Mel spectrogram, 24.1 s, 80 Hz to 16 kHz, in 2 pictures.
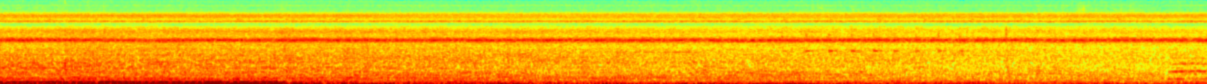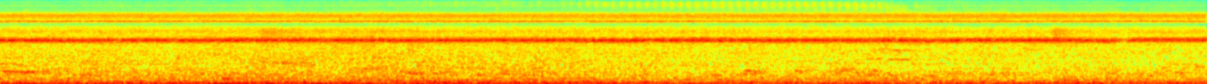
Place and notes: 碧雲寺竹林生態池, Hsiao Liouciou Island - In the Park
In the Park, Sound of insects
Liouciou Township, Pingtung County, Taiwan, 1 November 2014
